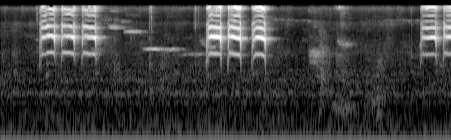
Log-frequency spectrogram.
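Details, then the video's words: Bar-winged prinia song used as a lure to make males and females answer: bursts of three harsh, buzzy chirps repeated in quick succession, with a faint short whistle between bursts. "Pancingan suara ciblek agar gacor jantan betina langsung nyaut"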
